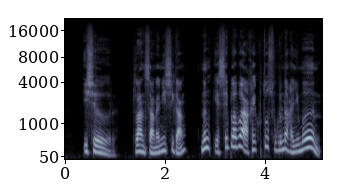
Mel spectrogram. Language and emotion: Bodo, disgusted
